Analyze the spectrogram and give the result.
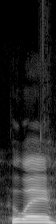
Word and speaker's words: Huawei: Several tech blogs are reporting that that is the case and citing leaks that Chinese manufacturer Huawei is that how you pronounce it? Huawei? – That's how we're pronouncing it.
